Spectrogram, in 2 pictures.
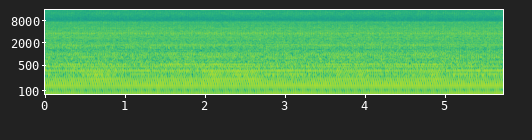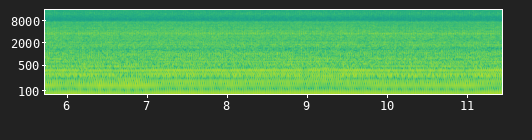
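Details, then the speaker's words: Nearly new Ryobi 1200 (1.2 kVA) generator, 3 hours total running, other mechanics failed to start it, previously ran only on full choke; after carburetor work, started on choke with air cleaner off, now a loud steady buzzing drone, running normally. "Okay guys, this was a success story."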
